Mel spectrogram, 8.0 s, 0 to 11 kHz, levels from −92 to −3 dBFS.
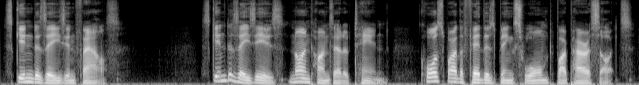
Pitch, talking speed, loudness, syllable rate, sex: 110 Hz, 145 wpm, -19 LUFS, 4.8 syllables/s, male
